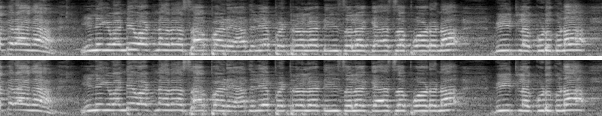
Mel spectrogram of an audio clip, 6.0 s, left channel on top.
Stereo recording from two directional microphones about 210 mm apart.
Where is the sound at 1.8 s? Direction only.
40° right (ahead or behind).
